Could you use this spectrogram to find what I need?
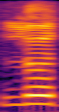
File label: "lut1", Taiwanese syllable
